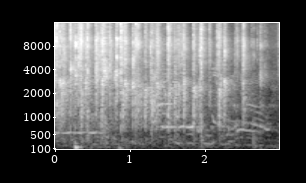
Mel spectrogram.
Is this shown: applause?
yes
